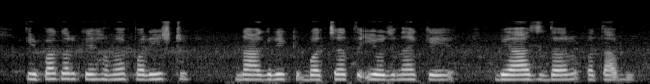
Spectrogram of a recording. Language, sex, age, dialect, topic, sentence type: Maithili, female, 51-55, Eastern / Thethi, banking, statement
